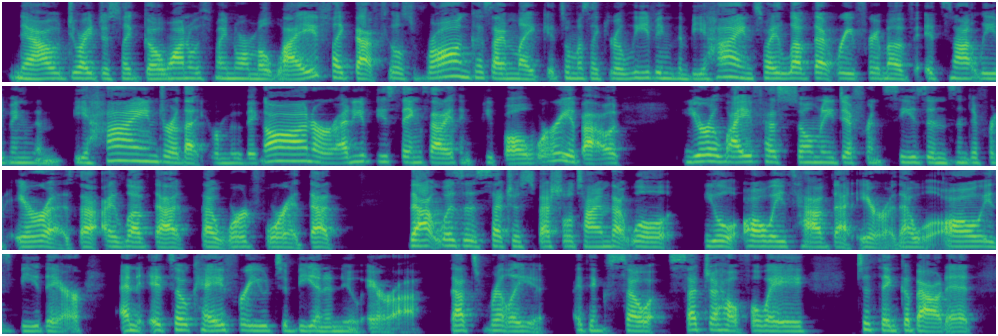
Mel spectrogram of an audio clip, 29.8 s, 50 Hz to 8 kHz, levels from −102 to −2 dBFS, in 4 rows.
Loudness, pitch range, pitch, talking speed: -25 LUFS, 180-200 Hz, 190 Hz, 230 wpm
